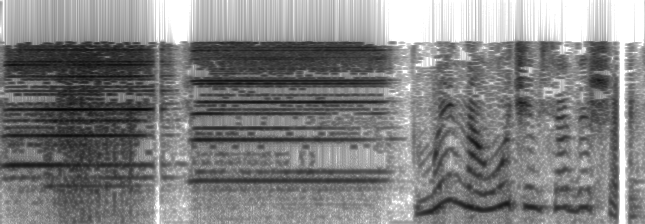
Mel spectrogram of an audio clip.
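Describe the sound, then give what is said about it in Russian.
Two long, buzzy harmonica chords, one blown and then one drawn, each held steady for over a second as a harmonica breathing exercise for people with breathing problems, followed by a voice with gliding, melodic pitch. “Эти упражнения с губной гармошкой очень полезны всем, у кого есть проблемы с дыханием.”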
